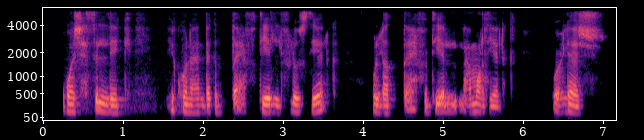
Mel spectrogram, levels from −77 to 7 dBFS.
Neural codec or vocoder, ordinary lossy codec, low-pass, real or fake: none; none; 5.4 kHz; real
